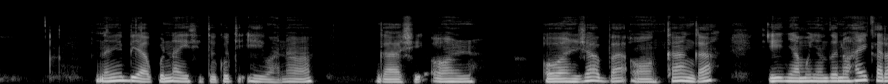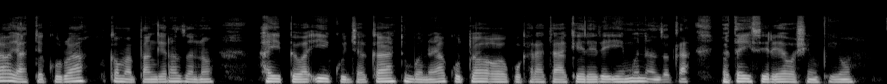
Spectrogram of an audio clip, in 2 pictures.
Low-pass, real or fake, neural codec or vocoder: 9.9 kHz; fake; vocoder, 22.05 kHz, 80 mel bands, Vocos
